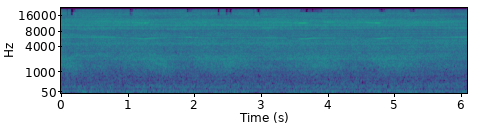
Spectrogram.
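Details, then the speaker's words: Continuous high-pitched hissing whine of a high-speed dental handpiece during mesial proximal reduction of a primary molar on a typodont model. Sharp margins are being rounded in a stainless steel crown preparation demonstration. "Along with the reduction, I am also roundening the surface, and any sharp margin of the tooth has to be rounded. You can also use a finishing burr for doing this."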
